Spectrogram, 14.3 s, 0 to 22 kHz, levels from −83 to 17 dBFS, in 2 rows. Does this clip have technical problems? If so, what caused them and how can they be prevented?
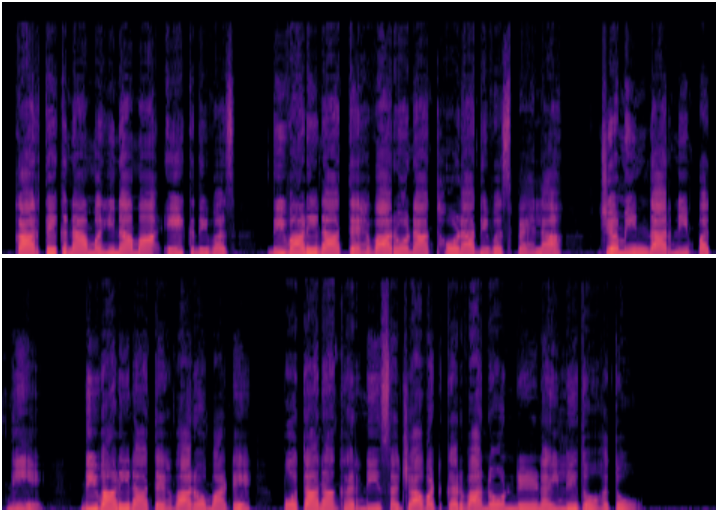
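Yes. From 6.42 to 9.84 s the speech shows channel delay (comb filtering). One channel lags by roughly one sample, about 0.02 ms, so mono summing cancels near 20 kHz. This dulls only the extreme top, a gradual sag into a single notch rather than the steep wall of a low-pass filter or the hollow midrange of longer delays. Time-aligning both channels before summing to mono prevents it.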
